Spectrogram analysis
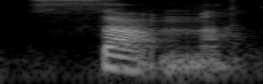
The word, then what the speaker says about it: some: And the last word for this week is the word some. Some is spelled S-O-M-E. It rhymes with the word come, and it's spelled the same way except that first sound.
